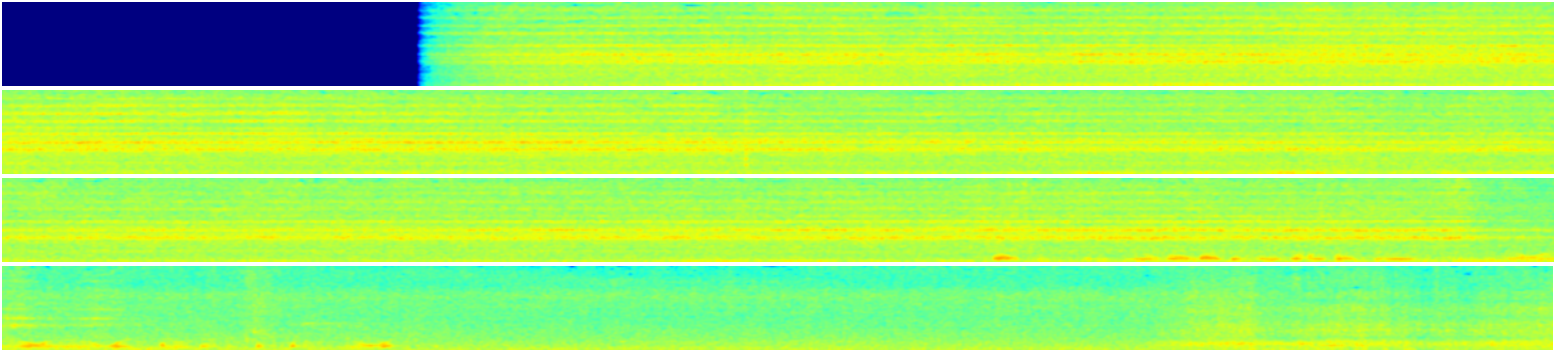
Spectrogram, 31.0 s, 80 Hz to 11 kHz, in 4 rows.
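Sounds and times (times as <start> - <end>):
jet engines running: 2.1 - 31.0.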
